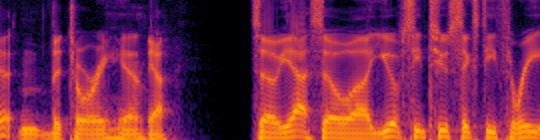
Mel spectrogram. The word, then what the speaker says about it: Vettori: Vettori, yeah.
